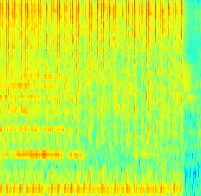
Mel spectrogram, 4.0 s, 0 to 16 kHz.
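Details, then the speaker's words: Honda 500cc engine swapped into a tractor, warming up after wiring repairs: deep, steady, even thumping idle, about four beats a second, no leaks or issues; a healthy warm idle. "But it's running good. No issues yet. No leaking at all. So far so good."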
